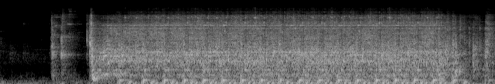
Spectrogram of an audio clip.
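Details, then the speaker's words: Craftsman LT1000 mower, non-original single-cylinder Briggs & Stratton 17.5 Intek, throttle up, battery on the seat switch: starter churns about four strokes a second for roughly four seconds and never fires; spark is very weak, and the ignition coil proved bad. "no cranky okay that rolls out a fuel problem now let me look over here at the spark tester see if she's getting spark"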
